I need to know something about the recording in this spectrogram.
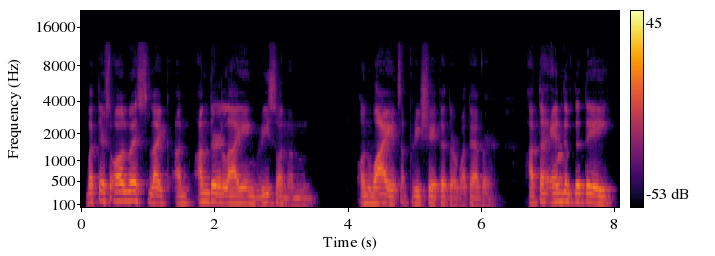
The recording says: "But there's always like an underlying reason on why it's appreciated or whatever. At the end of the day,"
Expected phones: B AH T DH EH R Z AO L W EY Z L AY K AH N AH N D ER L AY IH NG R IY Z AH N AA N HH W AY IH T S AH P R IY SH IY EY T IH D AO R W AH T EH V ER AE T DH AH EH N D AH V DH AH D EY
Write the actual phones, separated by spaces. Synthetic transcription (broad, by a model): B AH T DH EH R S AO L W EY S L AY K AH N AH N D ER L AY IH NG R IY S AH N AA N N W AY IH T S AH P R IY SH IY EY T IH D AO R W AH T EH V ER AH T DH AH EH N D AH V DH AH D EY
